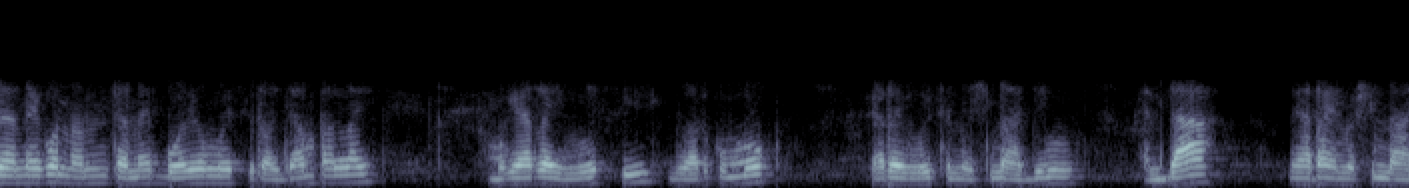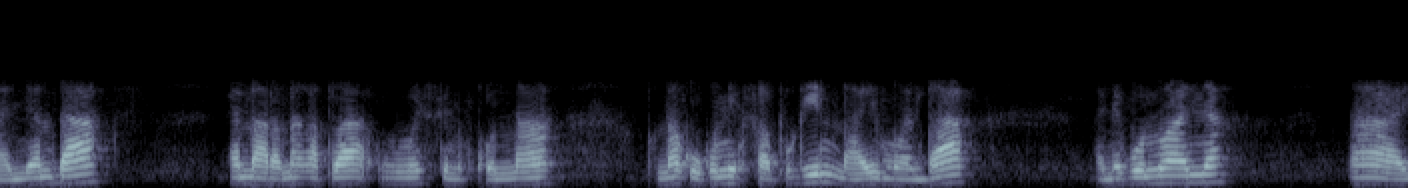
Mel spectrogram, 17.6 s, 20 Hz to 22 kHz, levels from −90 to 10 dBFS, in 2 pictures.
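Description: Speech throughout sounds thin, rough and synthetic, band-limited to 300 Hz to 3.4 kHz: the signature of G.729 codec resynthesis, consistent with an 8 kbit/s stream.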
